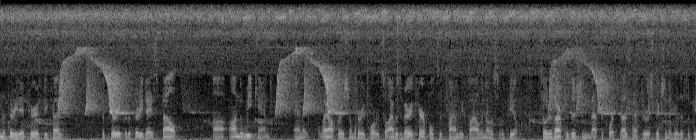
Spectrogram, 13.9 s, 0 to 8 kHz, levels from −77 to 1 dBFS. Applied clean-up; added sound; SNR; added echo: none; Bird vocalization, bird call, bird song; -1 dB; none.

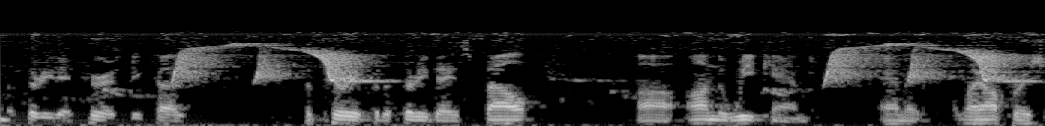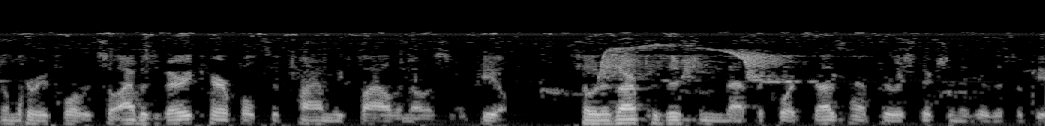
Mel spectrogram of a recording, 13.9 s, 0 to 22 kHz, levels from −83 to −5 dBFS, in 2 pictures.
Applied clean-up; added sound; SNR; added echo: classical method spectral subtraction.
